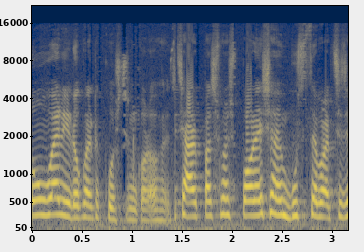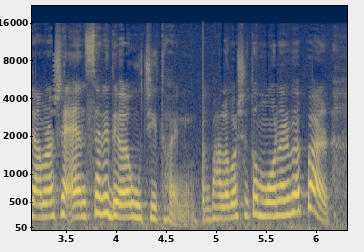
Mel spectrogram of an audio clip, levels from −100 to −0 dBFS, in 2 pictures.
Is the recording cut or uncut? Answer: cut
